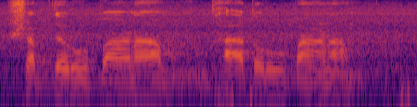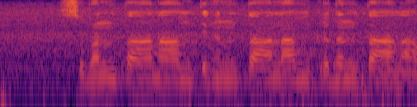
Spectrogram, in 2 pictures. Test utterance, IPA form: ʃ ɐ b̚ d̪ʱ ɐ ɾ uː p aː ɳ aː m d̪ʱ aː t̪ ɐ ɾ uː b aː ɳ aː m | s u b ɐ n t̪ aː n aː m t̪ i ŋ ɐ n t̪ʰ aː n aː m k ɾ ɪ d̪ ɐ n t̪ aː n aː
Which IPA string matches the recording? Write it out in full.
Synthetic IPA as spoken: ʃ ɐ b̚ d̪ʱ ɐ ɾ uː p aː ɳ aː m d̪ʱ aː t̪ ɐ ɾ uː p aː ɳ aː m | s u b ɐ n t̪ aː n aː m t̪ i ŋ ɐ n t̪ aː n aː m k ɾ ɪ d̪ ɐ n t̪ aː n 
